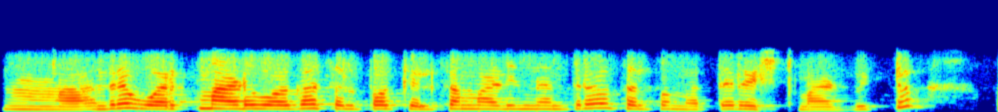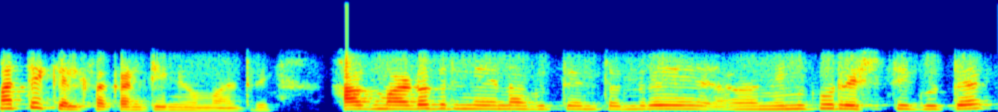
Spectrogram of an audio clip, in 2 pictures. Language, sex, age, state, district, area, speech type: Kannada, female, 45-60, Karnataka, Davanagere, rural, conversation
